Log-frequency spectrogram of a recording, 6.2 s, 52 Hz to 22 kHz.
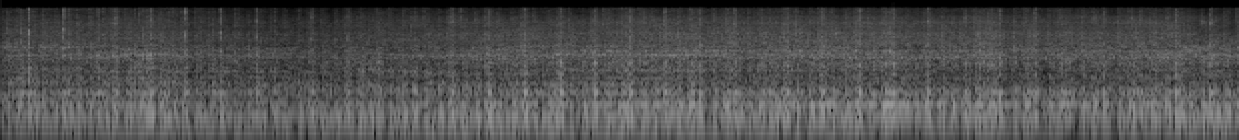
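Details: Honda CBR 600 motorcycle at idle: a quick, light top-end ticking that keeps time with engine speed and cannot be heard under deceleration. Cause unknown.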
